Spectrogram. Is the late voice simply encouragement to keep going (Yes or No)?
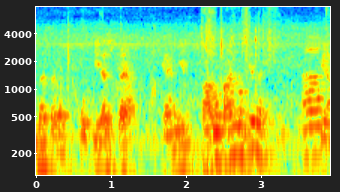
Yes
